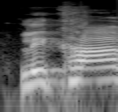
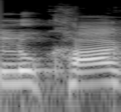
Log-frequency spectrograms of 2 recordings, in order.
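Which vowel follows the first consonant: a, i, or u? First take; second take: i; u. First: The first vowel is a short 'i'. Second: The first vowel is a short 'u'. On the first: The speaker calls it right. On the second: The speaker calls it wrong.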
